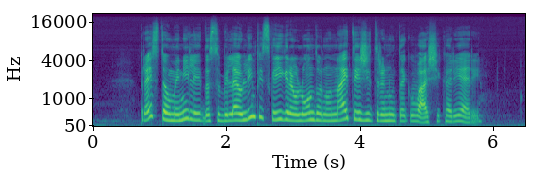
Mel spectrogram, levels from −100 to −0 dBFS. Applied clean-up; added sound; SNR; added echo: none; none; none; none.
